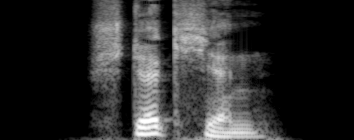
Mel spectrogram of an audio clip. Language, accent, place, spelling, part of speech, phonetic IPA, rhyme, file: German, Germany, Berlin, Stöckchen, noun, [ˈʃtœkçən], -œkçən, De-Stöckchen.ogg
- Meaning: diminutive of Stock: little stick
